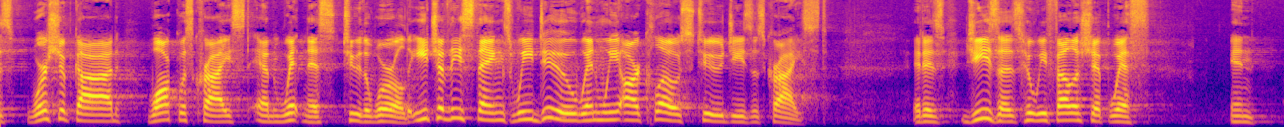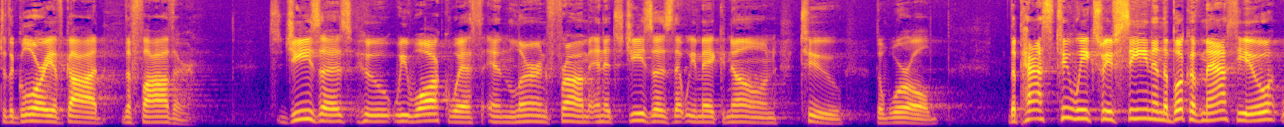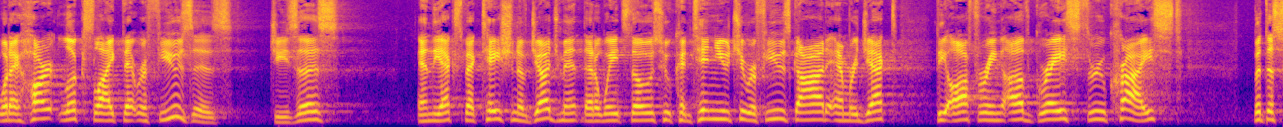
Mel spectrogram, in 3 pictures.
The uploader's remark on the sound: Message Preached at Valley Creek Church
